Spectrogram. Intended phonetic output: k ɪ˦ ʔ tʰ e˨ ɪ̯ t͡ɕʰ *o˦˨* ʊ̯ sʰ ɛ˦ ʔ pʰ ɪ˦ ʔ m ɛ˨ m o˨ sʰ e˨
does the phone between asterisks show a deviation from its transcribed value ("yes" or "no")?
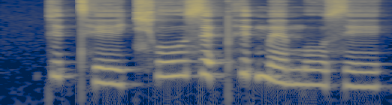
yes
